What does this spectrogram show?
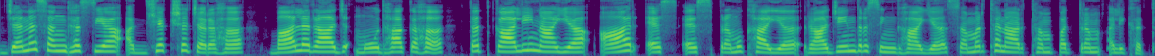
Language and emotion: Sanskrit, neutral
